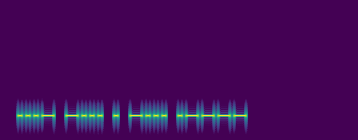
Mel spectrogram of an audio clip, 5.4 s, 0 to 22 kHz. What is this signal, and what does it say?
Morse code, heard as a keyed tone, about 20 wpm, 700 Hz. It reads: VBEB1
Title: Five Challenging Letter-Number Combinations 20wpm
